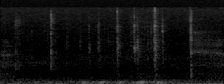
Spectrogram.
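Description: A handful of faint, irregular computer keyboard clicks.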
